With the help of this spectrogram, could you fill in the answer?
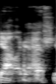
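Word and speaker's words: Allagash: I think I'm saying that right, Allegash? – Yes, it's the Allegash, okay.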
